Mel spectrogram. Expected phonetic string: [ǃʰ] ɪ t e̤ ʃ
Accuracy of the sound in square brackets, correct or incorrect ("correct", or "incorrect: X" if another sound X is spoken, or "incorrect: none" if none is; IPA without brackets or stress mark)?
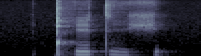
correct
